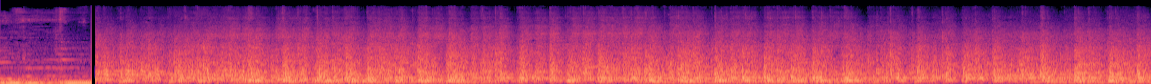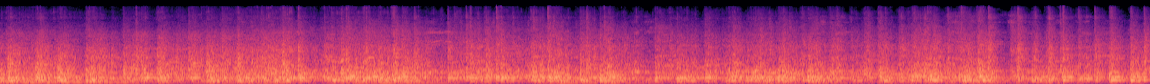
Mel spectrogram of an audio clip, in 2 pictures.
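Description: Loud, dense drumming with rapid strokes from a group of drums. A bass-heavy music track with singing cuts off abruptly just under a second in.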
